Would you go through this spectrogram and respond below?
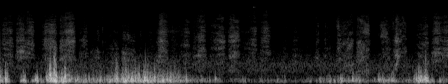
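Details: Playing Staffordshire Bull Terrier producing loud, low, gravelly growls in uneven pulses, strongest near the start and again just before the end, with a softer breathy lull in the middle.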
